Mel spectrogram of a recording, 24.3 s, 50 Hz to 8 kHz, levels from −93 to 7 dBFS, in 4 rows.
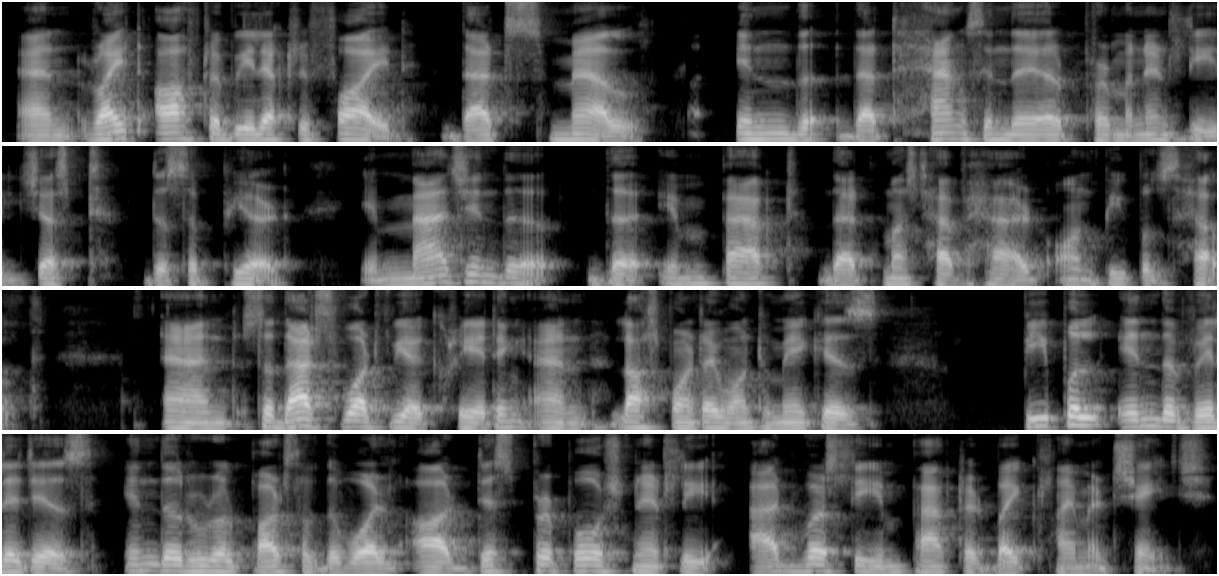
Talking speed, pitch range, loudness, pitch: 150 wpm, 110-125 Hz, -23 LUFS, 115 Hz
